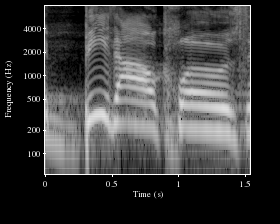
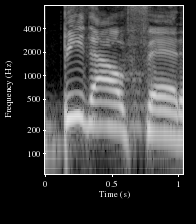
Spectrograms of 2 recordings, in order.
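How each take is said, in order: First: Mock pious. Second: Higher mock-holy pronouncement; mock pious. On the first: Preacher mocking a pious man refusing help, slow and solemn. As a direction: intone it like a smug blessing, then shut the door. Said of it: "And you say". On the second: Preacher mocking a pious man refusing food, solemn and smug. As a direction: intone it like a smug blessing. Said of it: "and you say".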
